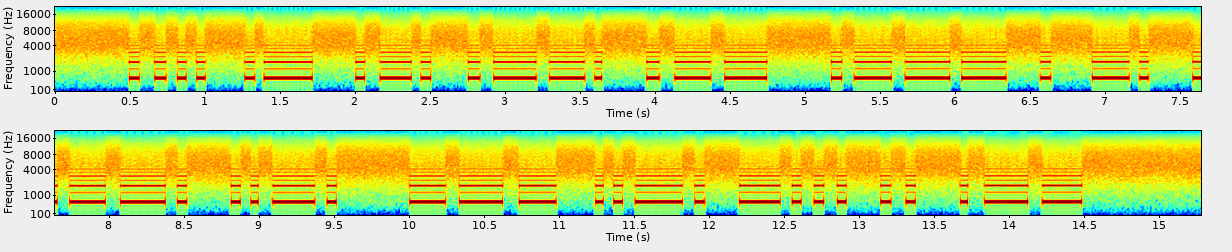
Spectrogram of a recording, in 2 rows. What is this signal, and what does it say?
Morse code, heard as a keyed tone, hand-sent with a straight key, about 16 wpm, 590 Hz. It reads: HARPW JENPF OFBIW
